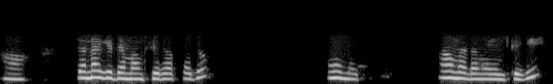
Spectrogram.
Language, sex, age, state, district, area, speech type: Kannada, female, 18-30, Karnataka, Bellary, urban, conversation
